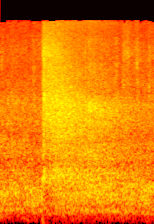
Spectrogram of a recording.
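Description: Steady background noise of a large sports hall with people in it. A little over half a second in, a sudden sharp burst of noise cuts in and fades over about a second.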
